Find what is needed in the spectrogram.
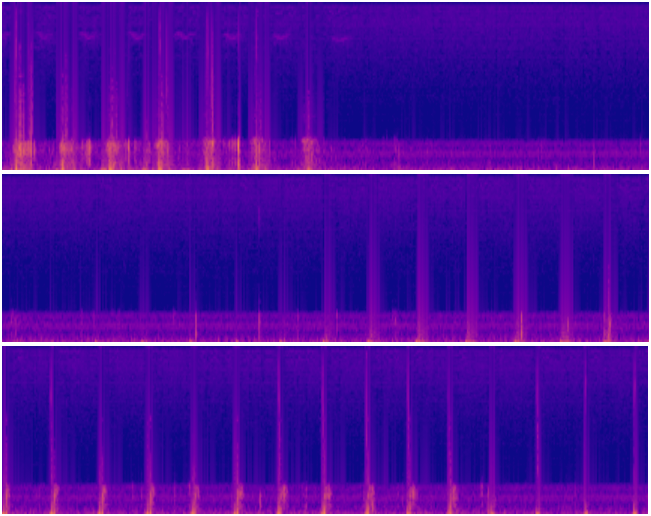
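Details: Korotkoff sounds on an audio-enhanced blood pressure practice recording with sphygmomanometer: soft rhythmic arterial taps come and go over a steady low hum during cuff deflation, with some background noise.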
